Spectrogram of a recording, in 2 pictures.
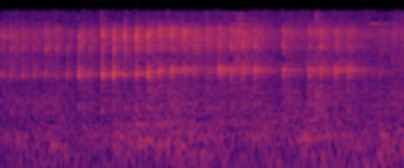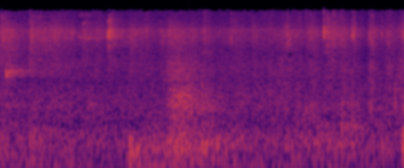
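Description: Hispano-Arab stallion trotting on the soft sand of an indoor arena: a quick, even run of hoofbeat clicks, strongest in the first few seconds.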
